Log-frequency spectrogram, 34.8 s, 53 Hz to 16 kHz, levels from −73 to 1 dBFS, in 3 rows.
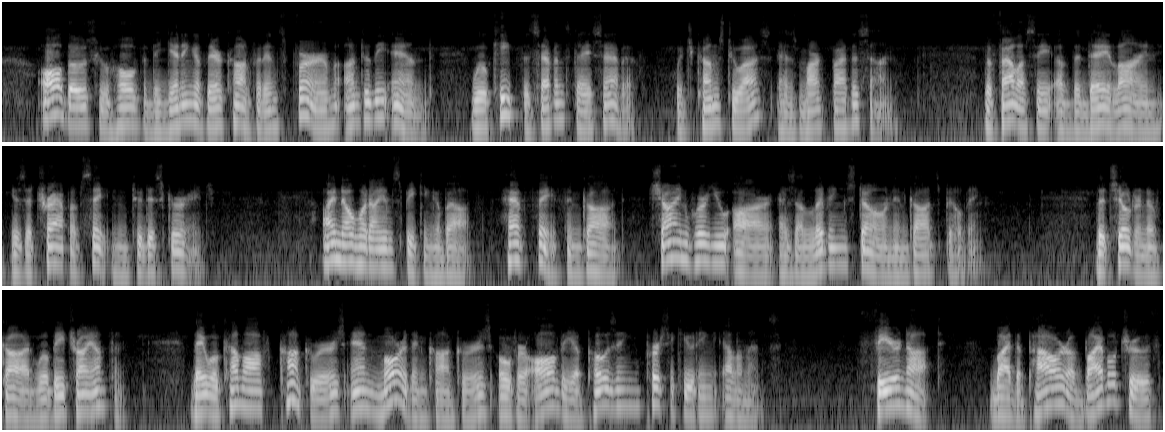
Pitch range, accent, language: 95-130 Hz, American, English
